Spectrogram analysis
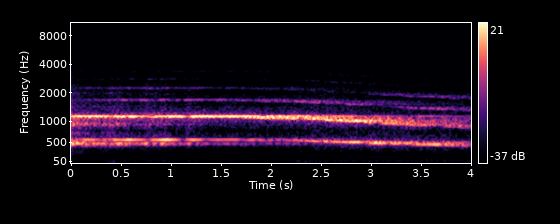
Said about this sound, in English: Every segment needs to have a drop.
